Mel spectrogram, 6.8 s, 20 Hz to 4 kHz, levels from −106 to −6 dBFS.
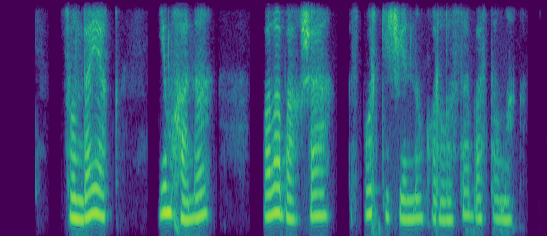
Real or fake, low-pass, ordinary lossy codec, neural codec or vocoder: real; 3.6 kHz; Opus, 64 kbps; none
